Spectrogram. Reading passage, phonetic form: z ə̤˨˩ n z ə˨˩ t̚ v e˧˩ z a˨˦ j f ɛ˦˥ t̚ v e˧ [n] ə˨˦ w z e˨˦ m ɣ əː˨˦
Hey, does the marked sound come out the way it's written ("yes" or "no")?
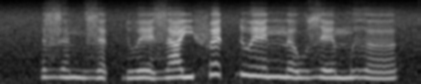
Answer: yes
